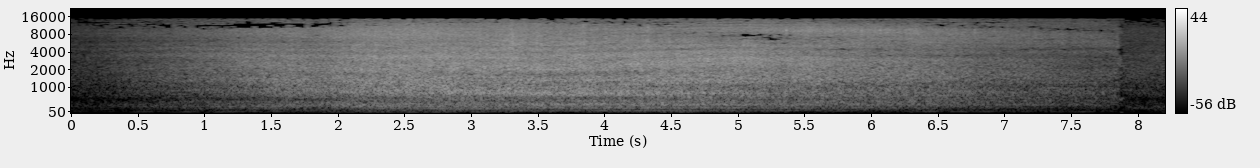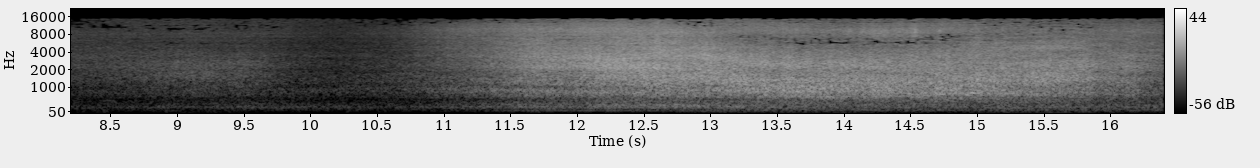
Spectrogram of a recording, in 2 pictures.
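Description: Suzuki Jimny driving on ice, its engine and tyres swelling up and fading away twice.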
